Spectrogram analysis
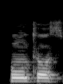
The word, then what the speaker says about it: juntos: Juntos means together, juzgar means to judge, and ejército means army. Now, the jota is pronounced pretty much like the English H, just like the G, the English H.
